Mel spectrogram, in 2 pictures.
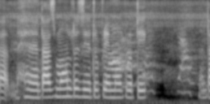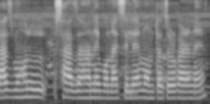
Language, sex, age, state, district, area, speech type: Assamese, female, 30-45, Assam, Udalguri, rural, spontaneous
